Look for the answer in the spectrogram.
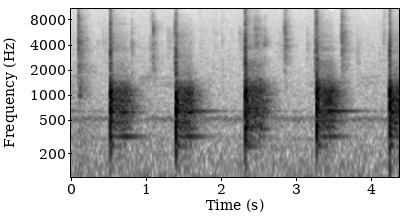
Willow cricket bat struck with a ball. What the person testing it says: you can hear that high pitch sound. So the rebound straight out of the packet is not amazing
